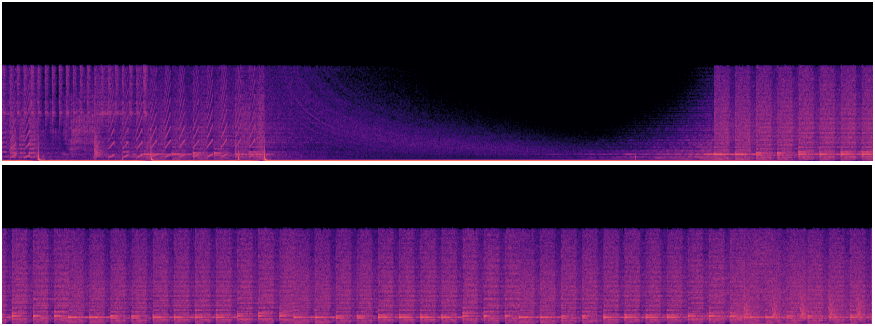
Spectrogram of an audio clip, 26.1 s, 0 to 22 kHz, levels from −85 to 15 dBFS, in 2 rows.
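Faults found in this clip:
Short blip at 3.54 s, then again at 9.50 s, lasting 14 ms and 4 ms. Probable component: compressed stream or decoder input. Damaged data in a compressed stream: corrupted bytes in those frames make the decoder misparse or drop them, lose frame sync and resume at the next valid header. Two isolated events with no periodic pattern, pointing to transport or storage corruption, not a steady encoder defect.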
